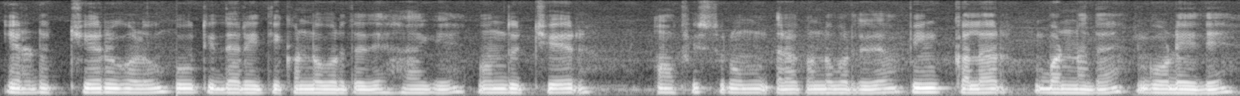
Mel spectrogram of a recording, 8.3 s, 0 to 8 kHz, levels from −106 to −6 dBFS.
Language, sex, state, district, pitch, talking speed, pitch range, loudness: Kannada, male, Karnataka, Dharwad, 120 Hz, 140 wpm, 110-125 Hz, -15 LUFS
